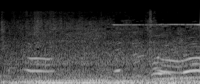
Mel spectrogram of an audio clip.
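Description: Road traffic running past: a low rumble of passing vehicles that swells about half a second in, with brief voices over it.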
